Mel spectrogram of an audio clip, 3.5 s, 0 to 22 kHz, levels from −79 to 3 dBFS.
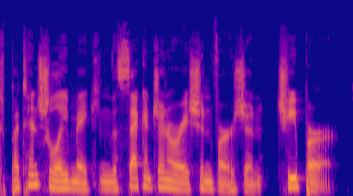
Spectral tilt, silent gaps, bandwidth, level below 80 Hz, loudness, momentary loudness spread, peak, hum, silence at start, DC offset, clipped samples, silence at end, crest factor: -4.5 dB/octave; none; 14.5 kHz; -48 dBFS; -24 LUFS; 5 LU; -6 dBFS; none; 0 s; under 0.1%; under 0.1%; 0.25 s; 18 dB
